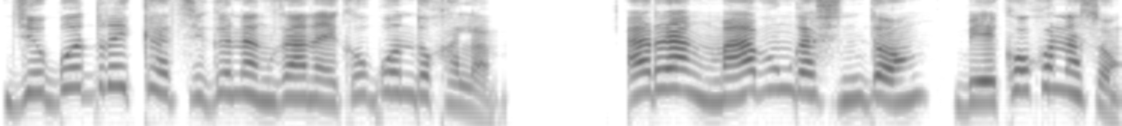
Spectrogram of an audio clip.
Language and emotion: Bodo, angry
